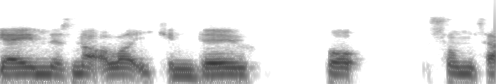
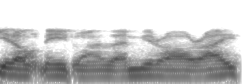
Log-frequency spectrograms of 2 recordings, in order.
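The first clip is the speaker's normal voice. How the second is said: snarling, dismissive brush-off; 3 semitones lower than usual. Retelling what the kit man said on the first day: imitating a snarl. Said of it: "he just looked at me and snarled me and went".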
